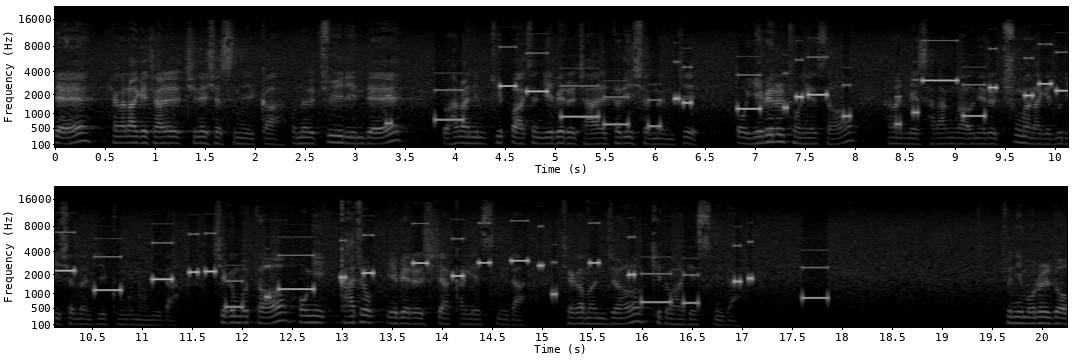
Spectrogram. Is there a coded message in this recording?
No, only electronic bleeps of random pitch and length.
